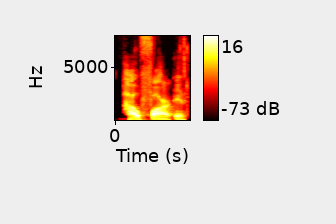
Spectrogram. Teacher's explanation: Look at how small he makes his stressed vowel in far.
